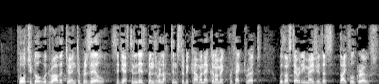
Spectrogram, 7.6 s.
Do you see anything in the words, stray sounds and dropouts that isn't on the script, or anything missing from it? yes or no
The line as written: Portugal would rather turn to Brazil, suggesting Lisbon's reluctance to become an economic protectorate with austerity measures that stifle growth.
no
